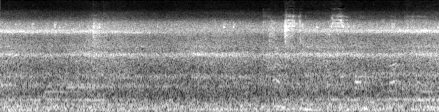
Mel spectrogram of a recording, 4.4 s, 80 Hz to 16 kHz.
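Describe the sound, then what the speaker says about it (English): A Hornsby-bound suburban train passes platform 2 at Killara station, a loud, steady roar of wheels and motors rushing by close at hand without letting up. "Hornsby service about to pass platform 2."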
